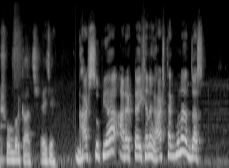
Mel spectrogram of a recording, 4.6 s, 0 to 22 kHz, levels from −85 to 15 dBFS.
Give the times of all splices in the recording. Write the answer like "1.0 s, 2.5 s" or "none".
1.4 s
